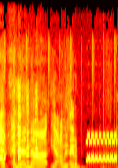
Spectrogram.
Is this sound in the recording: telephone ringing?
yes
